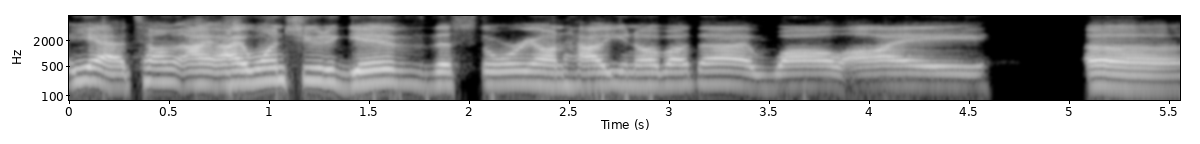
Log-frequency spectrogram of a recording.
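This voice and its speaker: The voice is an unremarkable speaking voice with an American accent. Its pace is moderate. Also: woman, medium pitch for a woman, fairly even intonation. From Ohio. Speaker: YouTube host interviewing her grandmother. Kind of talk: casual livestream interview.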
